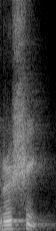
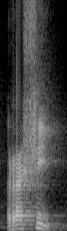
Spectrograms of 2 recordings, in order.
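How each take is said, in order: First: The r has a vowel between r and ri. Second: The r is followed by an a vowel. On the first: The speaker calls it right. "I am saying Rishi" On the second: The speaker calls it wrong. "I am not saying Rashi"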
